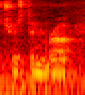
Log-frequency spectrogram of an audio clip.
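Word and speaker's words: Trysten Brock: Let's start with your name and then spell it for me. Okay. Yes, sir. My name is Tristan Brock.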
